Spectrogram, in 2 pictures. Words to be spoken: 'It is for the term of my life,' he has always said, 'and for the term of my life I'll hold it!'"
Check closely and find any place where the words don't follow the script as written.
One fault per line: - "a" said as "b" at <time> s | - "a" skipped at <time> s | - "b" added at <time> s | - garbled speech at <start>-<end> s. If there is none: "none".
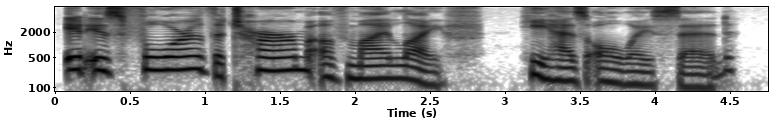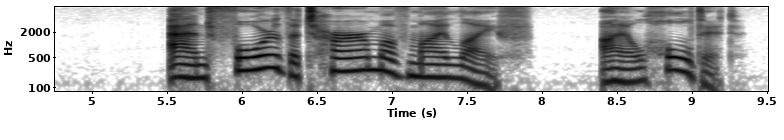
none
